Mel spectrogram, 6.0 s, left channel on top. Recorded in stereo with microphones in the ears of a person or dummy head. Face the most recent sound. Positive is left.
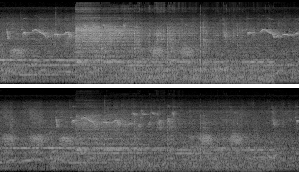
turn(degrees=20)  # may be behind; listen again after turning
